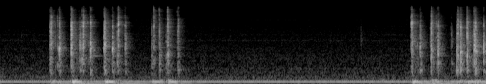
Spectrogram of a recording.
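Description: Rapid bursts of typing on a computer keyboard, a few quick clusters of keystrokes separated by a pause, close and clear over a steady low electrical hum, with no talking.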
